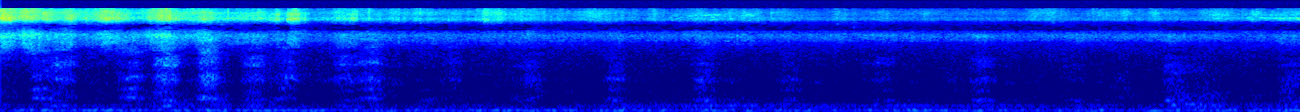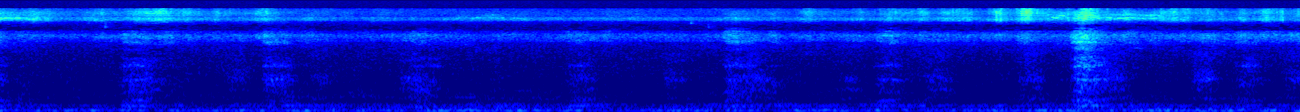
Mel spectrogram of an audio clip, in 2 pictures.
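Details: Golden Retriever on a walk among terraced fields, waiting for the five o'clock chime music and not howling along; quick, steady panting breaths repeat throughout over low rumbling background noise.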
